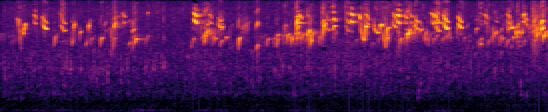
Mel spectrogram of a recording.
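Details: Goldfinch singing a fast, jangling twitter of high, tinkling notes, starting sparse and growing denser and louder after the second second, with bright sliding chirps packed closely together.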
